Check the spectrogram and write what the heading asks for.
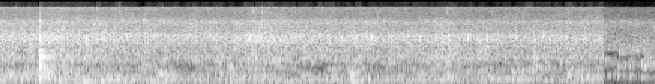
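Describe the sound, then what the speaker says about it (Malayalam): Spiced anchovies (kozhuva) coated in masala fry steadily in hot oil with curry leaves, a continuous bright sizzle and crackle held close, ending abruptly near the finish. "കുറച്ച് മസാല പുരട്ടിയ കൊഴുവ ഫ്രൈ ചെയ്യാനായി ഇട്ട് കൊടുക്കുവാണ്"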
